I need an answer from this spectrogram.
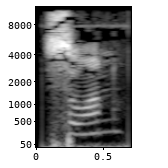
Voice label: swedish son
